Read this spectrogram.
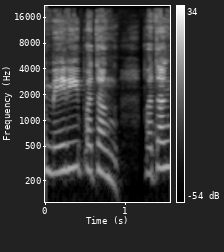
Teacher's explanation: पतंग में हल्की सी नाक से आवाज़ आ रही है ना यहाँ, तो इसी को कहते हैं नून गुन्ना।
